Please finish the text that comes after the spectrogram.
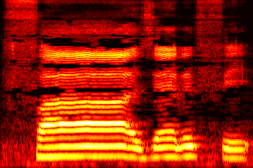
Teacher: ফাটা উপরে দুই দাঁত নিচের ঠোঁটের পেটের সঙ্গে লাগিয়ে ফা টা পাতলাক উচ্চারণ করব ফা জের ফি এরকম তো এর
